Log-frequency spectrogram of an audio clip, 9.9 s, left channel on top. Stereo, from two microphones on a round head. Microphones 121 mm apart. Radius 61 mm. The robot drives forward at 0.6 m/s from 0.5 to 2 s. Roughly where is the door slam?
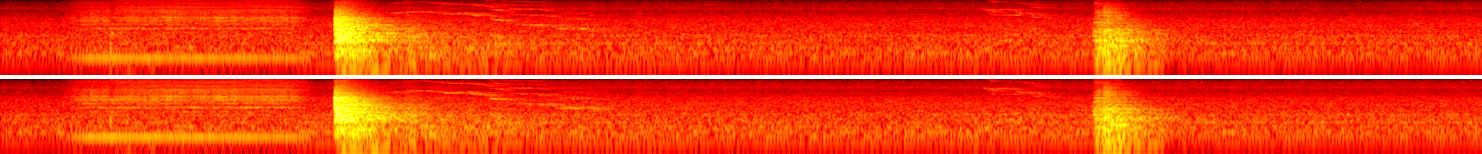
Right.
